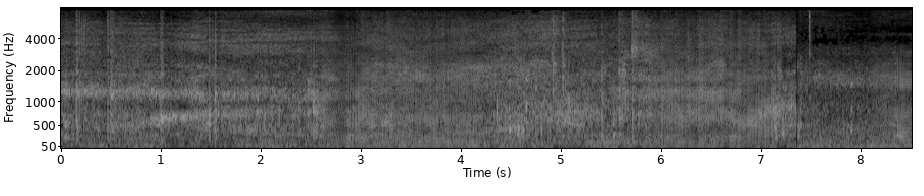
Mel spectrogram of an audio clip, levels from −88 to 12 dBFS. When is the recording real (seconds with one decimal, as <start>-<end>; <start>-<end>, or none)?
0.0-2.6; 4.2-5.9; 7.1-8.1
